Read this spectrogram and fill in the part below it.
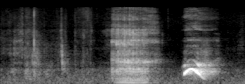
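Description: A voice imitates a snore during a children's storytime, first a drawn-out raspy inhale then a short, louder rising-and-falling snort, close and clear after a couple of faint taps.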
